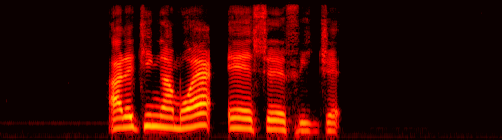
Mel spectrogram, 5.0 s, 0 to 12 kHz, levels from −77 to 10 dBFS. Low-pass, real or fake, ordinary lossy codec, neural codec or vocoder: 10.8 kHz; fake; Opus, 32 kbps; codec, 44.1 kHz, 7.8 kbps, Pupu-Codec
